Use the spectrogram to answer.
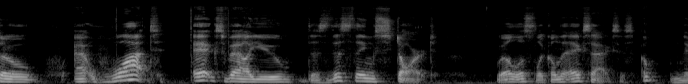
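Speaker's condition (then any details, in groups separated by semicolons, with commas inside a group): No condition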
